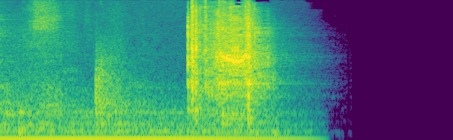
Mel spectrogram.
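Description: A camera shutter sound: one short, sharp click about a second in as a photo is taken.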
